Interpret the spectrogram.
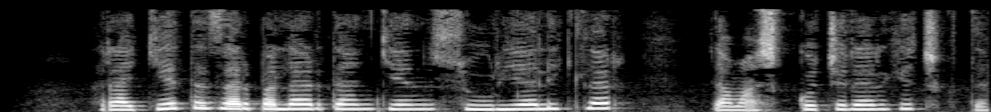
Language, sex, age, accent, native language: Uzbek, female, 18-24, Farg'ona, Uzbek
